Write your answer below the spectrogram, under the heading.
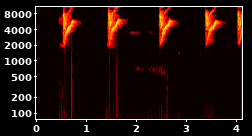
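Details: Evenly paced high chirps from a female olive-backed sunbird, one about every second, each note sliding downward with a sharp upper edge. Recorded free of noise, the call serves to excite males.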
